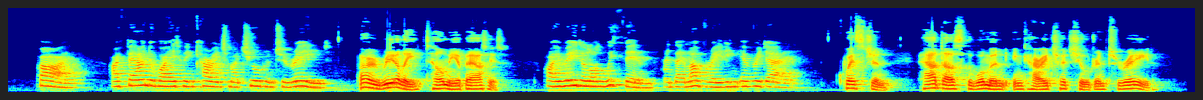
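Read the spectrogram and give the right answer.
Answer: She reads along with them.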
